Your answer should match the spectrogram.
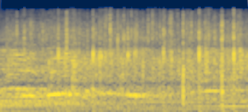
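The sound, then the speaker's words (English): A crowd claps its hands in a dense, steady patter of overlapping claps, with a voice talking over it throughout. “Come on, somebody clap their hands.”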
